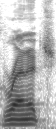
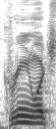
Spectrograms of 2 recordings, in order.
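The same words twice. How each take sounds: First: The first syllable sounds like 'gren'. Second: The first syllable sounds like 'green'. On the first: This is how the English original is said. The speaker calls it wrong. "not Greenwich, even though it's named after Greenwich" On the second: This is how the town in Ohio says it. The speaker calls it right. "It's Greenwich, just like Green Acres"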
